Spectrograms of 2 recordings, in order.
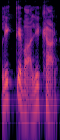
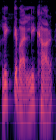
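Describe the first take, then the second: The two takes are said the same way.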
